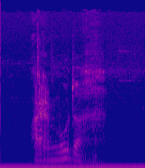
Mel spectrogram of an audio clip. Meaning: 1. poor (suffering from poverty) 2. shabby
- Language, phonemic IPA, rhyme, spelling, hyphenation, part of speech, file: Dutch, /ɑrˈmu.dəx/, -udəx, armoedig, ar‧moe‧dig, adjective, Nl-armoedig.ogg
